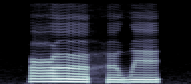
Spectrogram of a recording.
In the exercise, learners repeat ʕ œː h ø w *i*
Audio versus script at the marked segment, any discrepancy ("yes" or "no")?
yes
